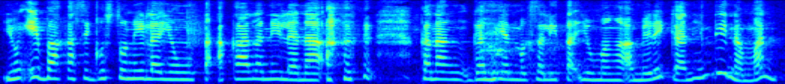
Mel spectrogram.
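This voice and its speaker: Brief: Filipina vlogger, Visayan accent, high and chatty, kitchen noise behind. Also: female voice, normal speed. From Philippines. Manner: chatty, giggly, animated. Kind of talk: casual chat to camera.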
